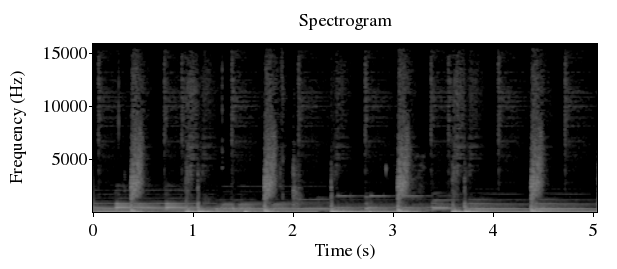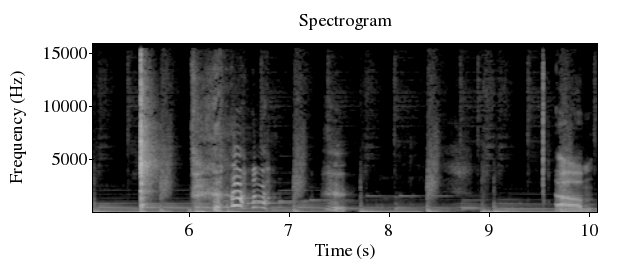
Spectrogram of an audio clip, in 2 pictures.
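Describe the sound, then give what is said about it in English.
A few sharp hand claps: one loud clap, then a quick uneven cluster of them, and another near the end, cutting through a steady tonal background with faint voices. “There we go, bigger clap.”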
